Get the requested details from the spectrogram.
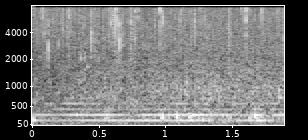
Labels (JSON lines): {"label": "biophony, midshipman", "recorder": "SoundTrap 500"}
{"label": "biophony", "recorder": "SoundTrap 500"}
